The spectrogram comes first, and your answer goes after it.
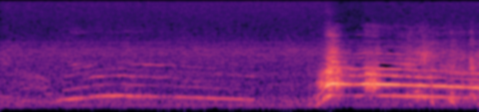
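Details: Basset Hound 'singing' to diners in an Oregon restaurant: a smooth howl rising then holding and falling, followed by a louder, higher, wavering howl with rich overtones, Spanish speech close by.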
